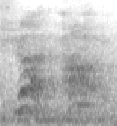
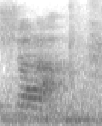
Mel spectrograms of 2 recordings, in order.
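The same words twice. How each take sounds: First: It sounds delighted and admiring. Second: It sounds hostile and forceful. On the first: The speaker is paying a compliment. "Like, oh my god, you look so good" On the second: The speaker really wants the other person silent. "Like, seriously, shut your face"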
